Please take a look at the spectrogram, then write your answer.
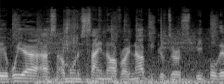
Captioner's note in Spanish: hablando inglés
